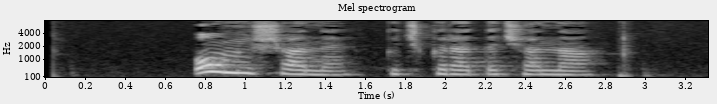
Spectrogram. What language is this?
Mari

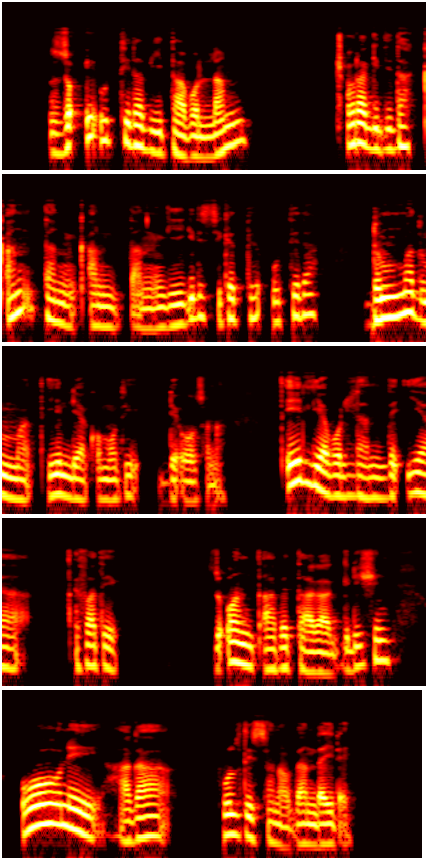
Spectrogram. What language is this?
Wolaytta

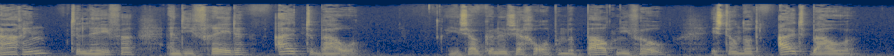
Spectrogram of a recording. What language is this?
Dutch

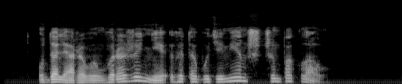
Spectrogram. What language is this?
Belarusian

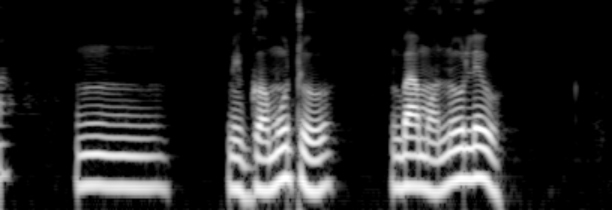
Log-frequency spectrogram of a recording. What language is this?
Eloyi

